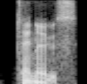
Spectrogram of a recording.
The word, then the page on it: tenuis: British English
